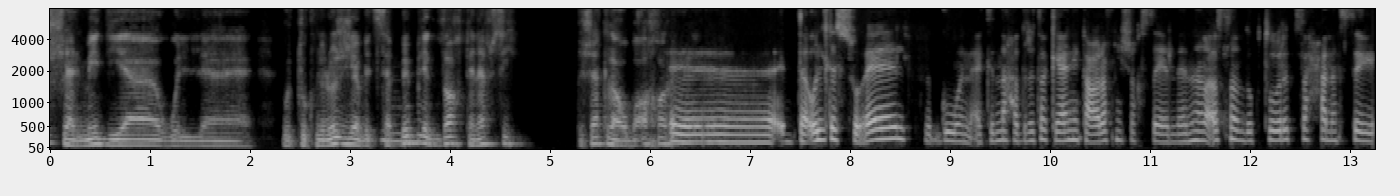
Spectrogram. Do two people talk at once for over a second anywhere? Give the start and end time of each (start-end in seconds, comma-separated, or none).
none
